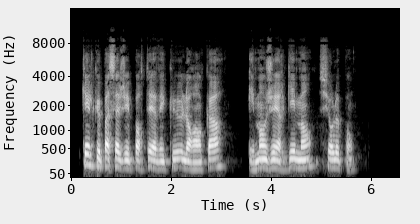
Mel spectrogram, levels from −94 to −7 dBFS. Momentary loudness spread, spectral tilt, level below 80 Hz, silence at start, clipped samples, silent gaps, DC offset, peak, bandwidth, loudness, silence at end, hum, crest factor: 10 LU; -4.5 dB/octave; -70 dBFS; 0.25 s; under 0.1%; 3.42-3.53 s; under 0.1%; -4 dBFS; 9 kHz; -18 LUFS; 0.95 s; none; 16 dB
